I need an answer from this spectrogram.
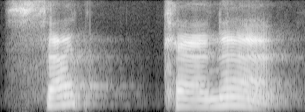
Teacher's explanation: Kəf hərfinin məxrəci demək dilin sonu və dilsəyin axırındadır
